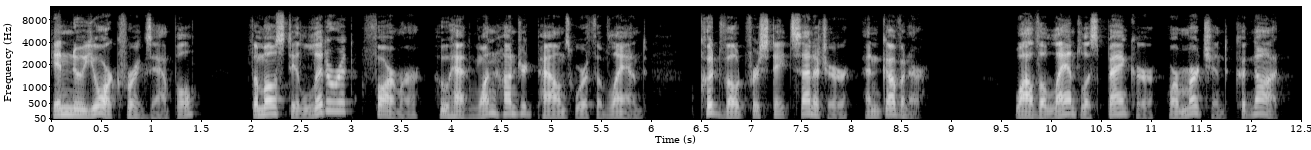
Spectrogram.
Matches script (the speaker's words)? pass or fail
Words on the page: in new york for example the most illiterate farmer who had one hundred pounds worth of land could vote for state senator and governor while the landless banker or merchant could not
pass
